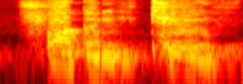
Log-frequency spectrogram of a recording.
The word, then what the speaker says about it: PHUCOM2: So that new acronym is PHUCOM2, and that is pronounced fuck 'em 2.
